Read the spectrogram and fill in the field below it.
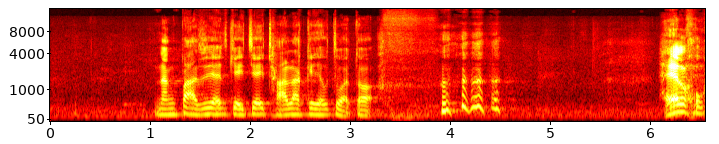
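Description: A man speaks with animation into a microphone, heard through loudspeakers in a large echoing hall.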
